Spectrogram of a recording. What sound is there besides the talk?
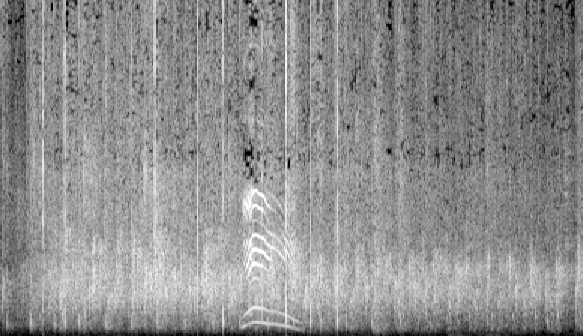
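audience applause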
